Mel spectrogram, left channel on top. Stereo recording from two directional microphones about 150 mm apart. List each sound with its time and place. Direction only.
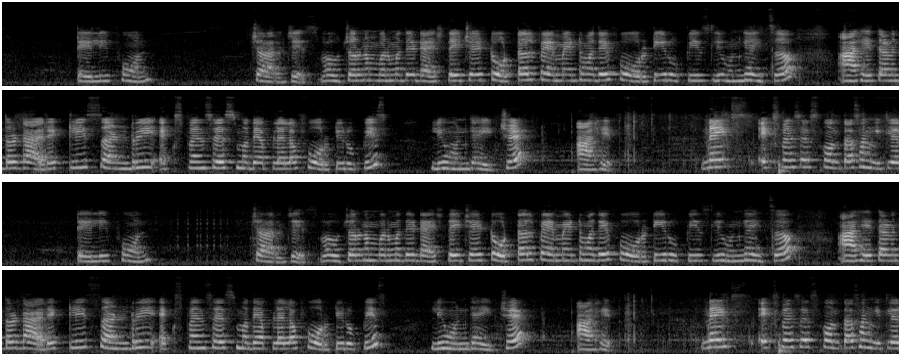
0.7 s a woman's voice: 45° right (ahead or behind)
2.9 s a woman's voice: 45° right (ahead or behind)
